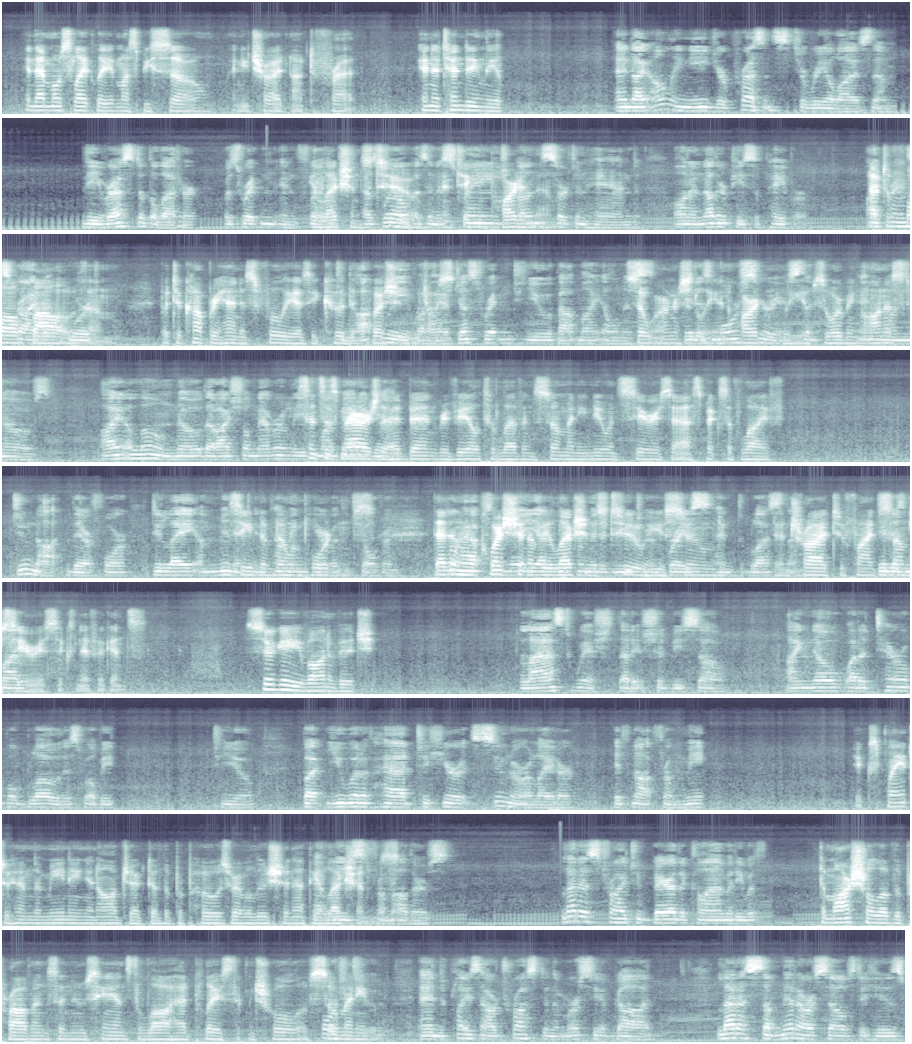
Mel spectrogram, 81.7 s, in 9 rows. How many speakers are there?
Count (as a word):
two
